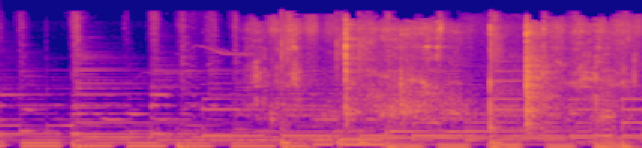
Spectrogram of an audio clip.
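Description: Metal spoon stirring thick sauce in a ceramic bowl, scraping round the bowl, starting about a second and a half in. Background music with a steady beat plays throughout.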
